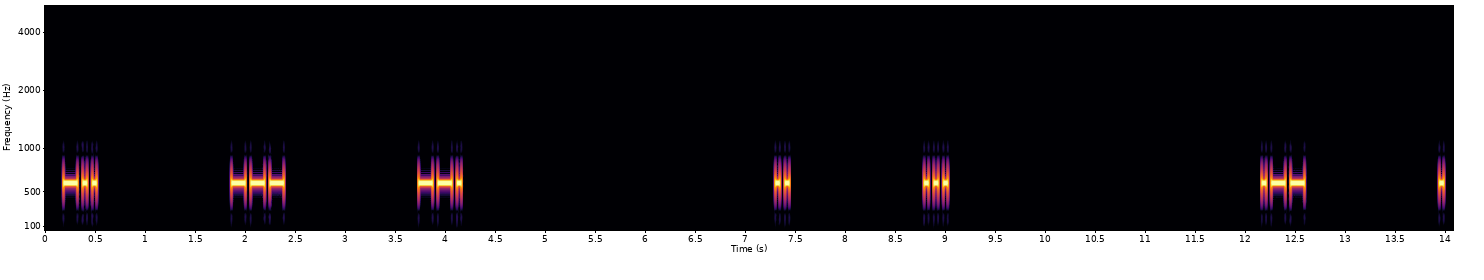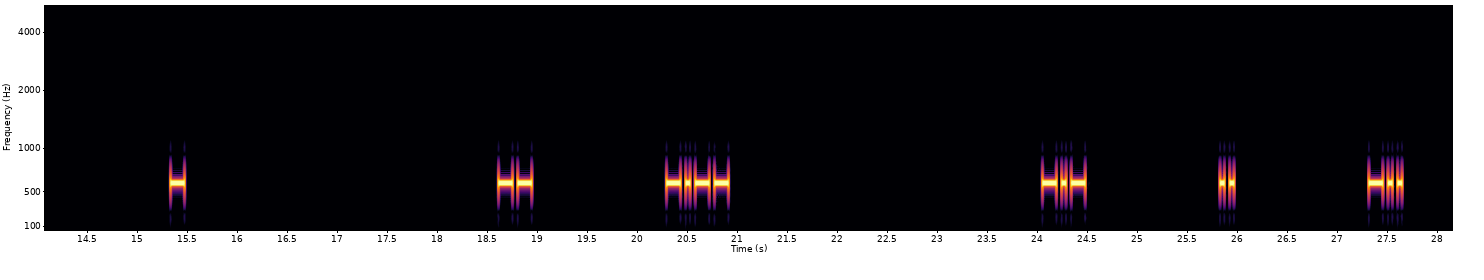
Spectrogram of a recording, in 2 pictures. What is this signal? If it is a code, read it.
Morse code, heard as a keyed tone, about 25 wpm, spaced as for 6 wpm, 600 Hz. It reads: DOG IS WET MY KID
